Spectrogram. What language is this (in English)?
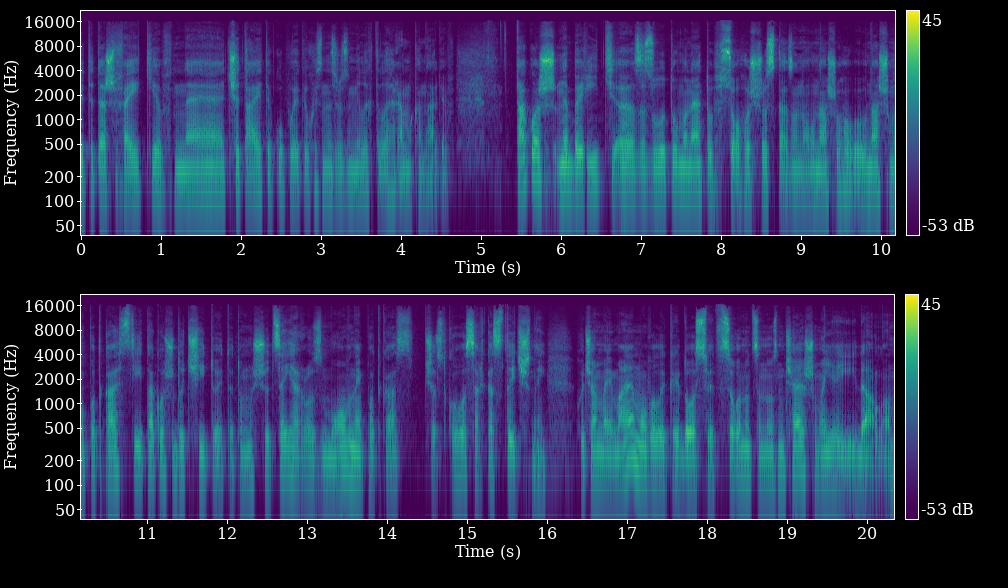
Ukrainian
